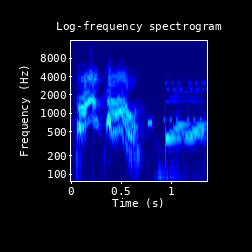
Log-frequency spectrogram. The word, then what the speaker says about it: Paco: So it would appear that Miss Panco here can't identify what it moved. Why do you keep saying her name wrong? You man rude. My name is Paco.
